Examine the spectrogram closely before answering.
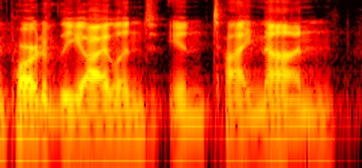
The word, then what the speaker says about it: Tainan: of the island in tainan which sounds a little bit like the name of the country but it doesn't sound like taipei taipei's i said tainan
